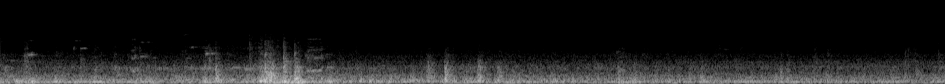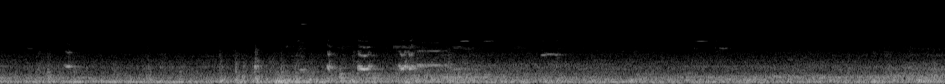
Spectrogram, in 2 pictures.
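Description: Tobu Urban Park Line commuter train heard from inside the car while running: a steady rumble of wheels on rails with scattered clicks. About three seconds in comes a loud clattering jolt of the car.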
